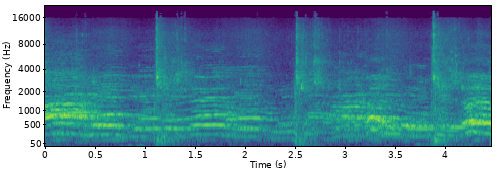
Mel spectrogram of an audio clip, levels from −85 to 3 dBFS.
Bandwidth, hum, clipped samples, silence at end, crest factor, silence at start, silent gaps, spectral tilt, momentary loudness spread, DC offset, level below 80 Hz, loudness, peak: 19 kHz; none; under 0.1%; 0 s; 16 dB; 0 s; none; -2.5 dB/octave; 9 LU; under 0.1%; -56 dBFS; -20 LUFS; -2 dBFS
